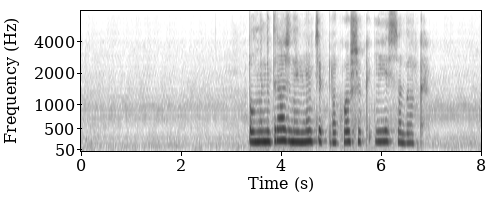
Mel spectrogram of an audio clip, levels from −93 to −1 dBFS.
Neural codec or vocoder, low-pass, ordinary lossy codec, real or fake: codec, 16 kHz, 2 kbps, FreqCodec, smaller model; none; none; fake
